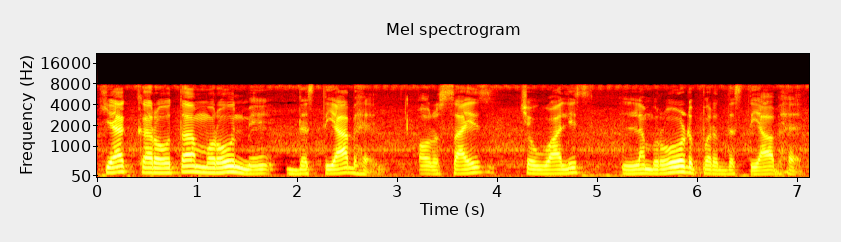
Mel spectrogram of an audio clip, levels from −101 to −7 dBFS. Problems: constant background noise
